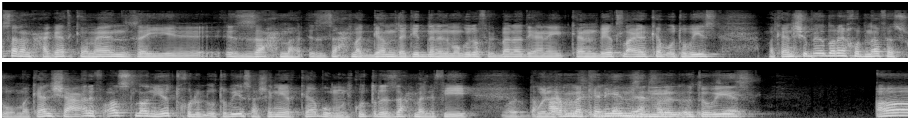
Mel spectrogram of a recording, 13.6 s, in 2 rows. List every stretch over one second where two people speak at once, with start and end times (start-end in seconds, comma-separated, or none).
10.8-12.4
